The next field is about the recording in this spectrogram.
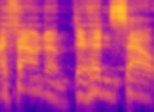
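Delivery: booming, alarmed yell, very loud. Voicing a guardsman who spots the fleeing players: guardsman yelling. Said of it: "a guardsman yell".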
